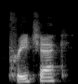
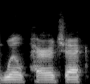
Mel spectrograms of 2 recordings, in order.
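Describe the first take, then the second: First: The name is shortened to sound like pre-check. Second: The name is read out with all its syllables. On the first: This is how the team pronounces it. "but they pronounce it Prechek" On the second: This is how the written name looks. "They list him as an offensive lineman"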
